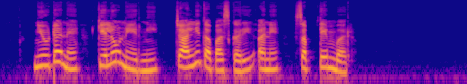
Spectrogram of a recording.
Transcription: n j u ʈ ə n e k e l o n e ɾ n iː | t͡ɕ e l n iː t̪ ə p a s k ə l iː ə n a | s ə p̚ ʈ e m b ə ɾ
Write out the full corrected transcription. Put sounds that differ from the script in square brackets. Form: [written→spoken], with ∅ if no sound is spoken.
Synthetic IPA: n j u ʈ ə n e k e l o n e ɾ n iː | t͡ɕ [e→a] l n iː t̪ ə p a s k ə [l→ɾ] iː ə n [a→e] | s ə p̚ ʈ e m b ə ɾ

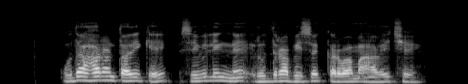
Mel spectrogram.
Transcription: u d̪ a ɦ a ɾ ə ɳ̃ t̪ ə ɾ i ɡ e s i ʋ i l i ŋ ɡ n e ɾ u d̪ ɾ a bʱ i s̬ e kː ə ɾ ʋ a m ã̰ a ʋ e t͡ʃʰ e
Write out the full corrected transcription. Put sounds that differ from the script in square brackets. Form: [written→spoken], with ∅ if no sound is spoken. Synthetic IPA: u d̪ a ɦ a ɾ ə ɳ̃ t̪ ə ɾ i [ɡ→k] e s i ʋ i l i ŋ ɡ n e ɾ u d̪ ɾ a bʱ i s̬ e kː ə ɾ ʋ a m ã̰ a ʋ e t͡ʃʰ e

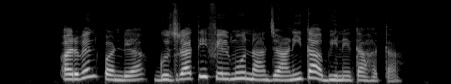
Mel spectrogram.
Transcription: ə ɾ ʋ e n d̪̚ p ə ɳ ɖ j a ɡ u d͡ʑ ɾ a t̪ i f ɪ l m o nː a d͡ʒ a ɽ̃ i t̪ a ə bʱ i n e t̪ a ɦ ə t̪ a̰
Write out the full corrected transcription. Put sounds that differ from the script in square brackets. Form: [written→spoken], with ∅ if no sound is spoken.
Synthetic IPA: ə ɾ ʋ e n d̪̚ p ə ɳ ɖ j a ɡ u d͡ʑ ɾ a t̪ i f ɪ l m o [nː→n] a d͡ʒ a ɽ̃ i t̪ a ə bʱ i n e t̪ a ɦ ə t̪ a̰

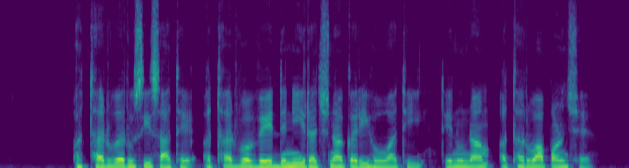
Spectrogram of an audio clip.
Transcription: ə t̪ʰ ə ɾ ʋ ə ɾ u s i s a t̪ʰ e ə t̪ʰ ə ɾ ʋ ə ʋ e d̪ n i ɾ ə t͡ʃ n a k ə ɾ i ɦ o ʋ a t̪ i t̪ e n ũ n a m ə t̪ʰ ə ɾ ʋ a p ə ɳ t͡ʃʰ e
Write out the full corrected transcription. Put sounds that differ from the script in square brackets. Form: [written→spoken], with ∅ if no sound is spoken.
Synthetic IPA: ə t̪ʰ ə ɾ ʋ ə ɾ u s i s a t̪ʰ e ə t̪ʰ ə ɾ ʋ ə ʋ e d̪ n i ɾ ə t͡ʃ n a k ə ɾ i ɦ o ʋ a [t̪→t̪ʰ] i t̪ e n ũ n a m ə t̪ʰ ə ɾ ʋ a p ə ɳ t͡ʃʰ e

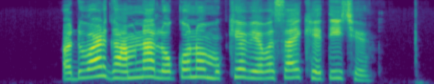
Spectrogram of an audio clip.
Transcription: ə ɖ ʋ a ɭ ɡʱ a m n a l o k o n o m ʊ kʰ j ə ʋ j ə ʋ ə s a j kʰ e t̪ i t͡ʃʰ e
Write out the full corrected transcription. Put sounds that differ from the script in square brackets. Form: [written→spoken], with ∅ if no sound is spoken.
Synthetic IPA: ə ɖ ʋ a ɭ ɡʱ a m n a l o k o n o m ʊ kʰ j ə ʋ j ə ʋ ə s a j kʰ e t̪ i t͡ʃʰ e

